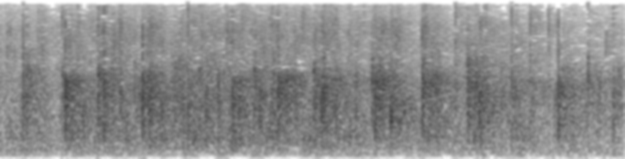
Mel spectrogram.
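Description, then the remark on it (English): Sustained applause from a church audience welcoming people after a prayer, a dense crackle of many hands clapping at a steady, fairly loud level throughout, with no voices cutting through. “And can we welcome them with a round of applause?”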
